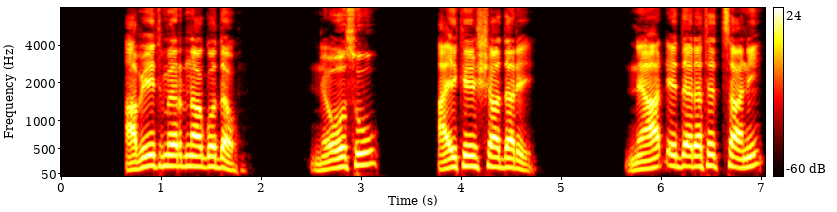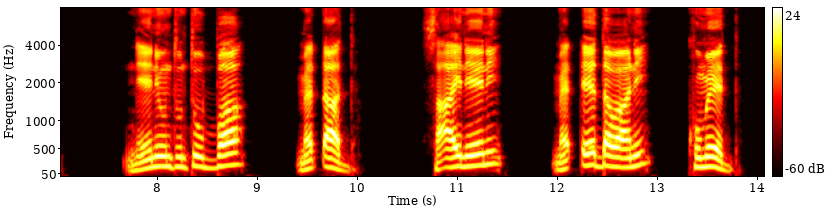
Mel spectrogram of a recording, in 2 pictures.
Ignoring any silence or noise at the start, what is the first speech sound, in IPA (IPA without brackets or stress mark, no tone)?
ʔ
